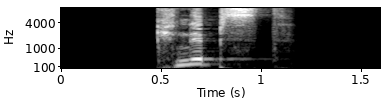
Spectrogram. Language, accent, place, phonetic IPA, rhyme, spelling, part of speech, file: German, Germany, Berlin, [knɪpst], -ɪpst, knipst, verb, De-knipst.ogg
- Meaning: inflection of knipsen: 1. second-person singular/plural present 2. third-person singular present 3. plural imperative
